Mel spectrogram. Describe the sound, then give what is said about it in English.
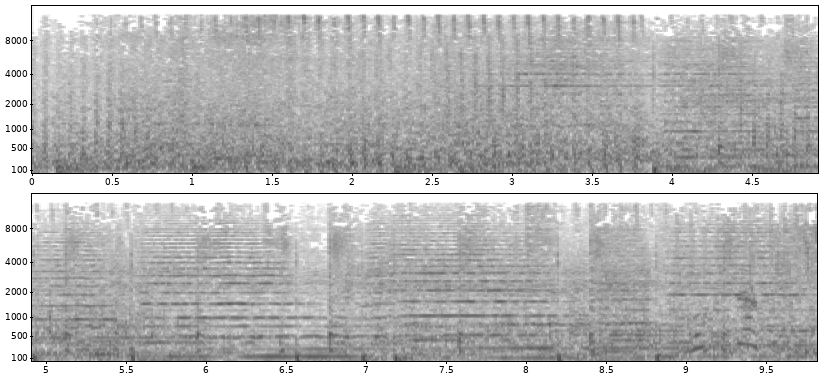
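A helicopter roars overhead, its rotor chopping in a steady, loud rhythm that fills the whole clip, with other busy action sounds and indistinct voices layered underneath. “Or maybe not, Chuck, because I hear a chopper, and that could be one John Casey.”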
